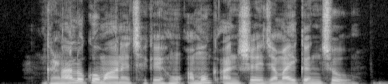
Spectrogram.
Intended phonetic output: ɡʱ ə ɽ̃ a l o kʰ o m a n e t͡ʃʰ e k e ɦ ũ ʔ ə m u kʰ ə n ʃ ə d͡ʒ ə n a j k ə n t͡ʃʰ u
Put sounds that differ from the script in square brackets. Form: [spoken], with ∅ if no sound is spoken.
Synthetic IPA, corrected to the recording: ɡʱ ə ɽ̃ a l o [k] o m a n e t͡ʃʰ e k e ɦ ũ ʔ ə m u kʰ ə n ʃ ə d͡ʒ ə [m] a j k ə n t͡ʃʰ u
